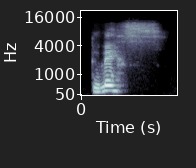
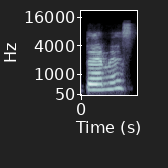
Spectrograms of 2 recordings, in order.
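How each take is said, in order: First: The stress falls on the last syllable. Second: The stress falls on the first syllable. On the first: The speaker calls it right. "sino tenés, ... La fuerza de la pronunciación donde está el acento" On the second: The speaker calls it wrong. "no vamos a decir tenés"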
